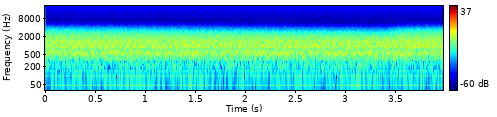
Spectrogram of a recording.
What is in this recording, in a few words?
sparse soundscape samples; ReLooped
